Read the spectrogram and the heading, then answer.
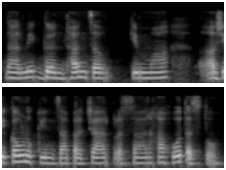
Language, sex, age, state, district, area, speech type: Marathi, female, 45-60, Maharashtra, Pune, urban, spontaneous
